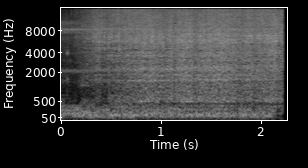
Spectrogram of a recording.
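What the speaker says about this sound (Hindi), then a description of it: "तापर आम मसला को 2 मिनिट तेल रे छाड़ा भल से सीझापी" Spices frying in hot oil give off a loud, steady sizzle and hiss that builds over the first half second, holds evenly, then cuts off abruptly.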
